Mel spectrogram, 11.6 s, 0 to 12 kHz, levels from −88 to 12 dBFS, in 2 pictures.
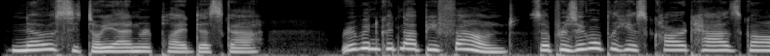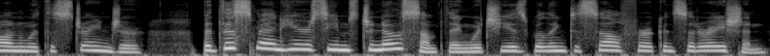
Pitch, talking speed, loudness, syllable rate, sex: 240 Hz, 180 wpm, -18 LUFS, 4.9 syllables/s, female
